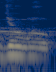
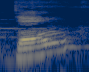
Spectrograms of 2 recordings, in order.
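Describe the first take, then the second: First: The vowel sounds like a clear u. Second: The vowel sounds like a clear e. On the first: "bukan jung" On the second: "bukan jeng"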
